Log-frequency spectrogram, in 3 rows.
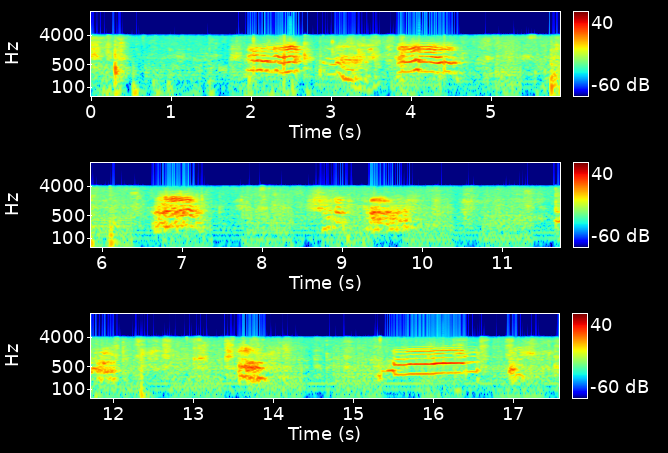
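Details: Two dogs, a Doberman named Ike and a Labrador named Cibo, fighting indoors: drawn-out harmonic moaning whines that rise and fall at about 2, 4, 7 and 16 seconds, with scuffling and a person talking to them in between.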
